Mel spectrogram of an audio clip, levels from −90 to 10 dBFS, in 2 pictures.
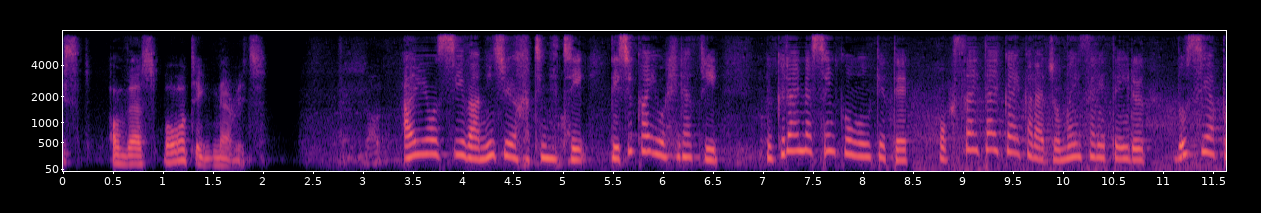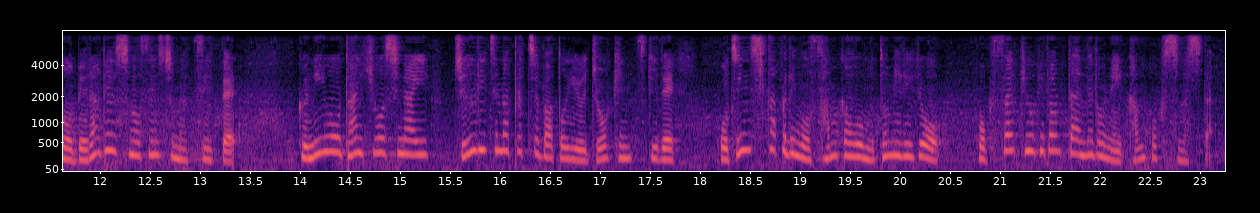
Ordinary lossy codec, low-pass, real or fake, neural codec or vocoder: none; 7.2 kHz; fake; codec, 16 kHz, 1.1 kbps, Voila-Tokenizer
